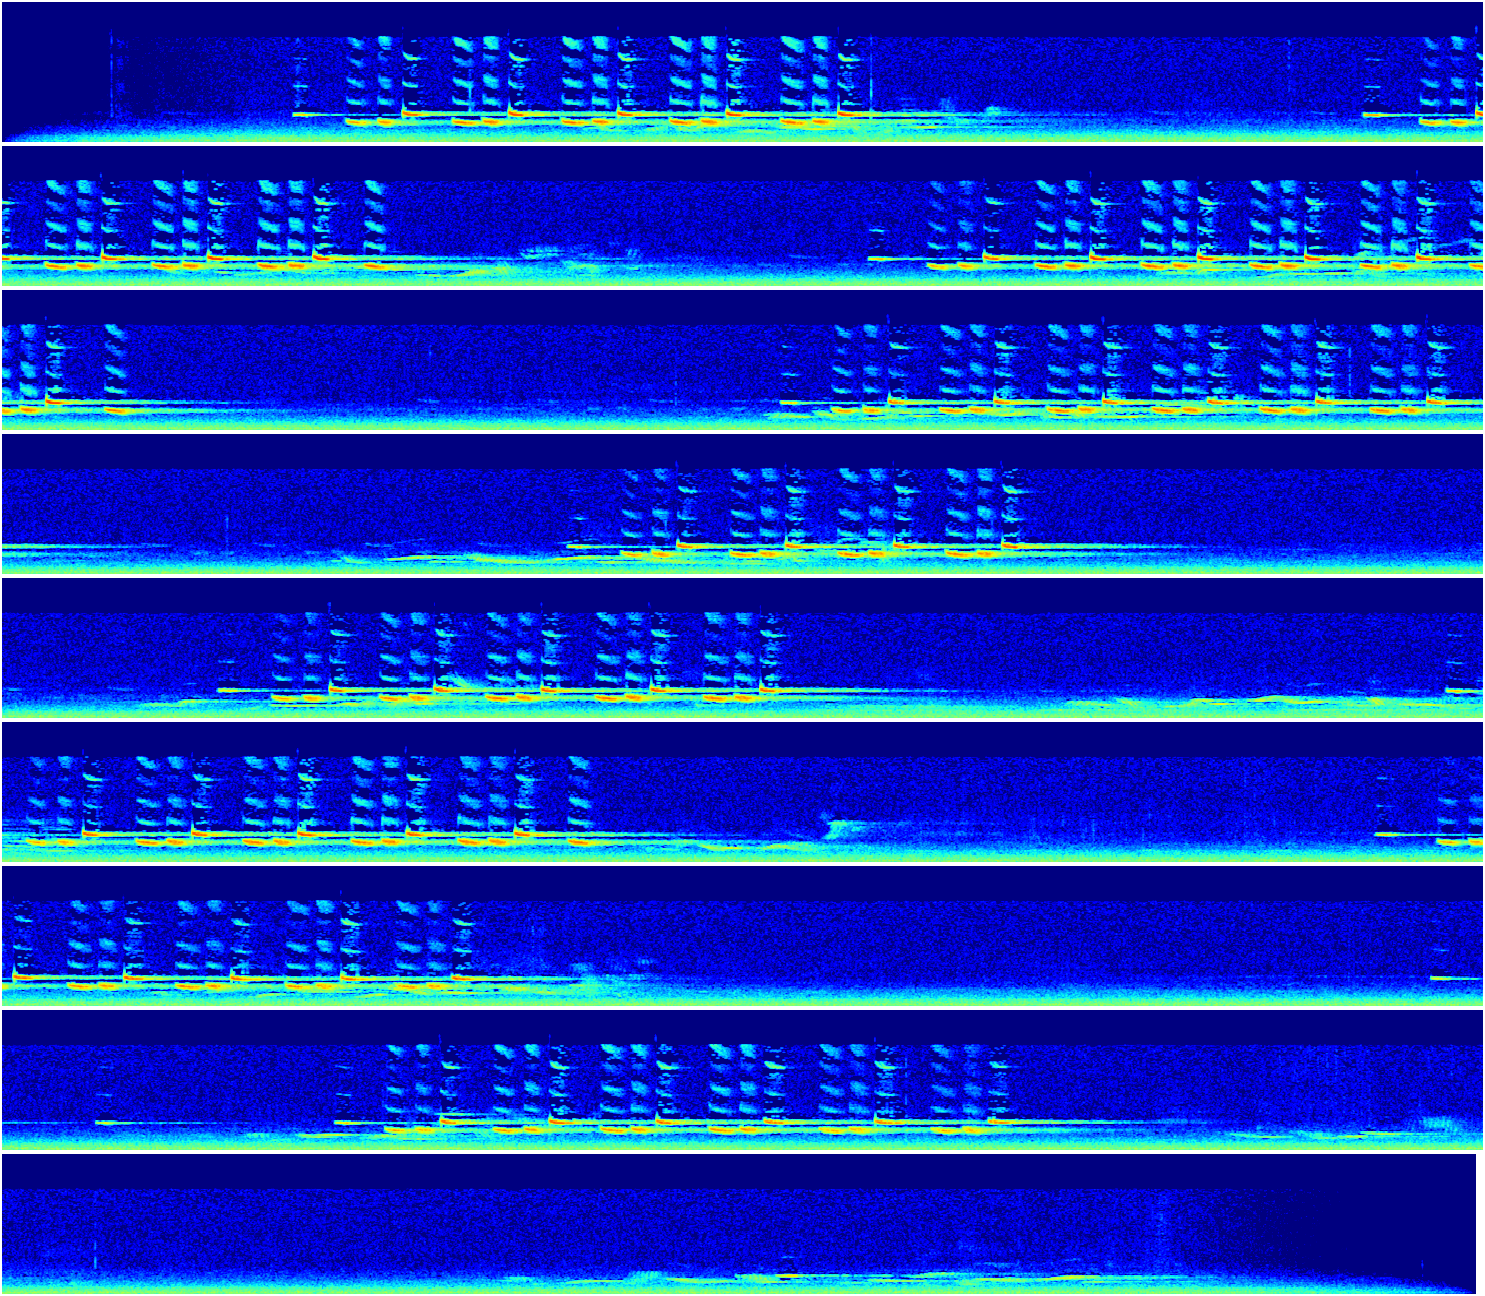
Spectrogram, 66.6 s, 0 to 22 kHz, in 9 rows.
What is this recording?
bird in the Hague at dawn 6
Bird singing in a city park of the Hague at dawn. Recorded with a zoom H4n using a Sony ECM-678/9X Shotgun Microphone.
Dawn 09-03-2015
birds, city, dawn, field-recording, hague, netherlands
